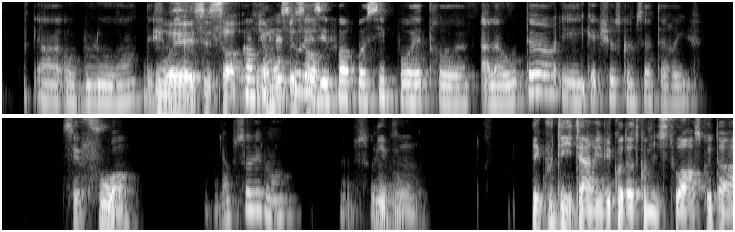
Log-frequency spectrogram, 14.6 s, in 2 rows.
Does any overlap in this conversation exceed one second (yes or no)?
yes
